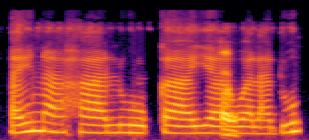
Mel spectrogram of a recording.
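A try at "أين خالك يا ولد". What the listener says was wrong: kha dia kha bukan ha.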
